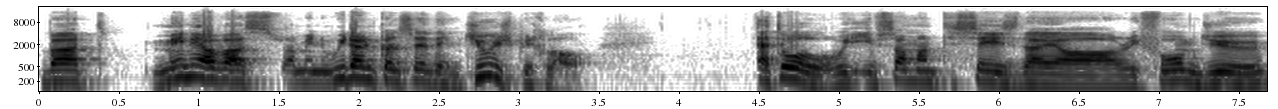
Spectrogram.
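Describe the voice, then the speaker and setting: The speaker has a South African accent. The pace is moderate. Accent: Afrikaans South African English. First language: Afrikaans. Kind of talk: live Q&A stream. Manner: hesitant, with fillers and restarts.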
